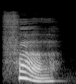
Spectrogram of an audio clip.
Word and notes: fur: British English

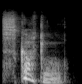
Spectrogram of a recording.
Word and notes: scuttle: British English

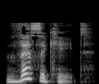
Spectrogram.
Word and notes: vesicate: British English

